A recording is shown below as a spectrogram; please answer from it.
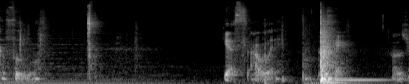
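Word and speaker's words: Aulë: These are all the different pronunciations that I looked up because I didn't want to sound like a fool. Yes, Aule.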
